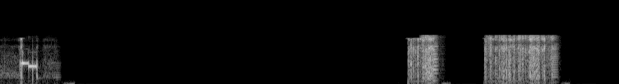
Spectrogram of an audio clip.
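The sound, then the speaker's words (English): A two-way radio roger beep sounds as a brief, tonal electronic chirp. After a silence come two bursts of band-limited radio noise. “Station 620, just an FYI, your Roger beep is on.”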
